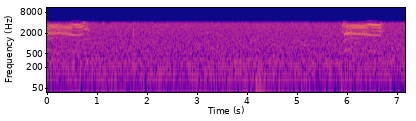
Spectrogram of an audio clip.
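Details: Squirrel near a patio with apparent hiccups: a short buzzy, high squeak at the start and another about five seconds later, with one sharp click between, over low steady hiss.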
